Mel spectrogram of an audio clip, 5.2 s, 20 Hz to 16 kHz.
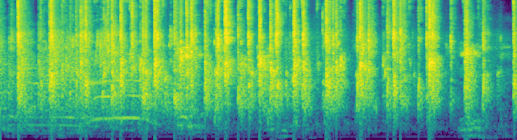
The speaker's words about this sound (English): You've been watching my anxiety for the last 3 months, but we fucking did it. So goddamn. Let's just give a round of applause. For you.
